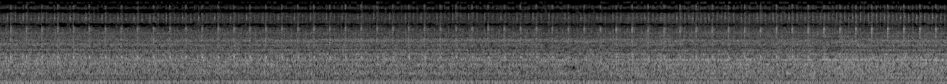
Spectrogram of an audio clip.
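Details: R53 MINI Cooper engine at idle: steady light tick, roughly three a second, over a smooth idle; valvetrain-type tick, source unknown.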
